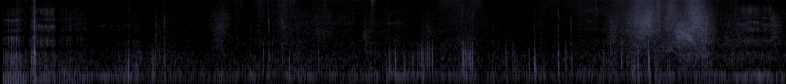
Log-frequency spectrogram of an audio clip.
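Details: Domestic cat playing in a laundry basket, purring steadily as a low continuous rumble, with scattered rustling and scratching from the basket and a brief louder hiss of movement near the end.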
